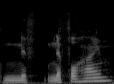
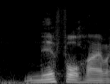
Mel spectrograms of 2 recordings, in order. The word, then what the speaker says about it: Niflheim: Can you pronounce that word? I think it's Niflheim. Niflheim. I think you're right. Niflheim?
